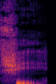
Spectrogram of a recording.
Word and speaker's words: Xi: Anne's expression was Indescribable the name is pronounced shei wanan corrected herself immediately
